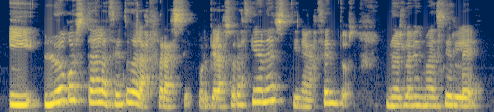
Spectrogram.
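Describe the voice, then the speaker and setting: A woman's voice: high-pitched, expressive, brisk, warm tone. A woman English teacher, patiently explaining a lesson. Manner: explains patiently, switching between English and Spanish.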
